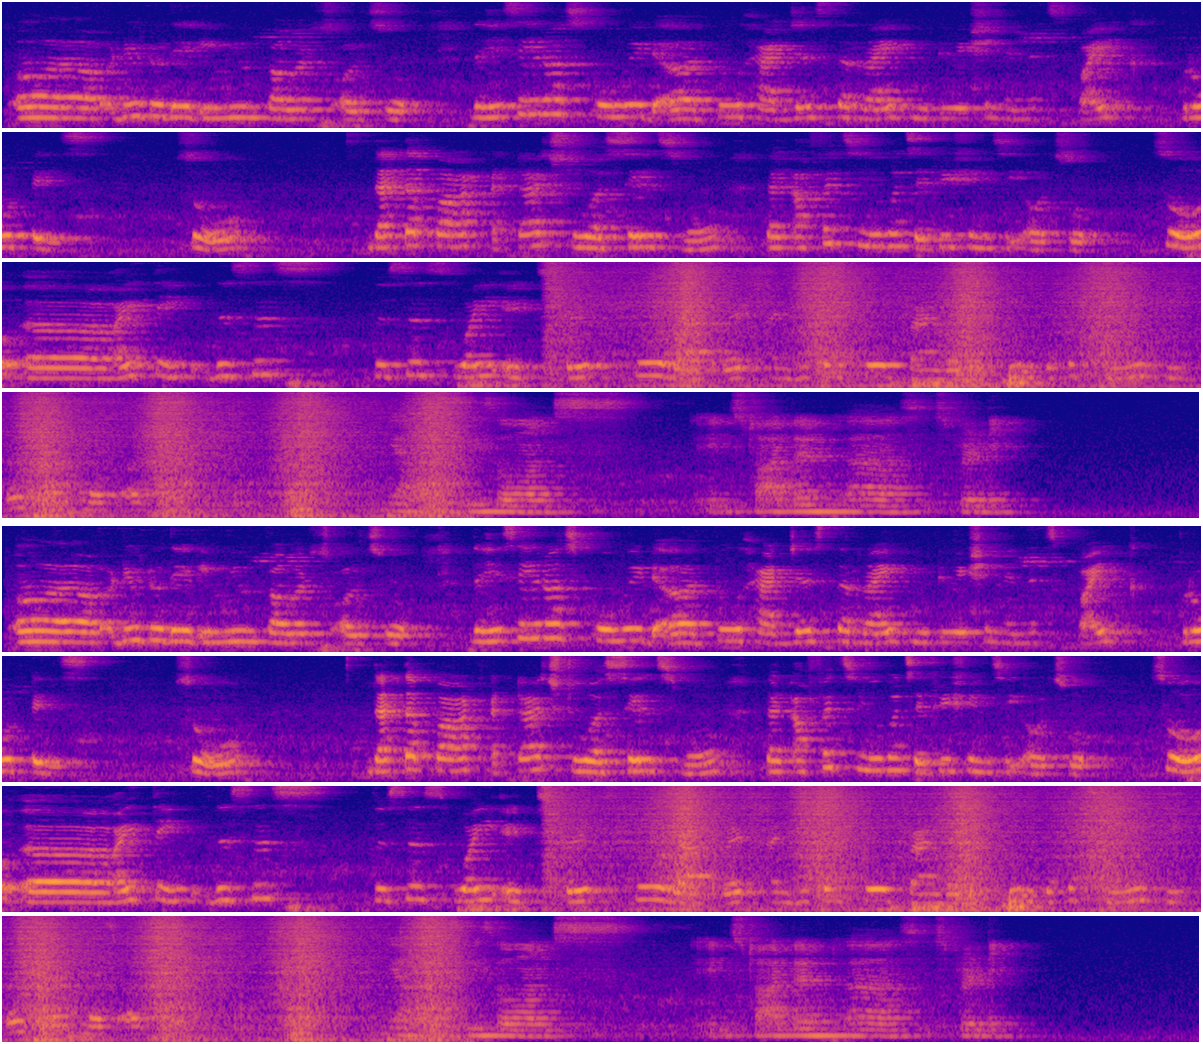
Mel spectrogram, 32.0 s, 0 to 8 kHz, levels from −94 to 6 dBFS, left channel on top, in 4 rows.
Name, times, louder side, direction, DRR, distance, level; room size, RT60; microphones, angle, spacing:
voice 1, 0.1-2.7 3.1-6.9 7.2-7.4 7.9-8.4 9.3-9.6 10.4-11.2 11.4-12.8 13.1-15.2 15.8-17.8 18.5-19.5 19.7-19.9 20.2-23.0 23.3-24.9, right 4 dB, 60° right, 0.6 m, -28 dB
sound 1, 19.6-27.0, right 2 dB, 40° right, 2.9 m, -33 dB
voice 2, 26.5-28.2 28.6-30.6, equal, 15° right, 2.4 m, -36 dB
18.0 x 6.3 x 4.3 m
head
